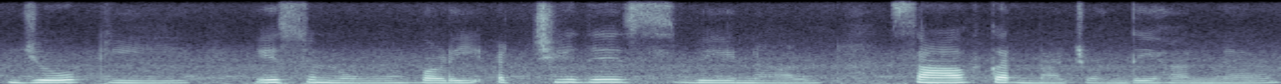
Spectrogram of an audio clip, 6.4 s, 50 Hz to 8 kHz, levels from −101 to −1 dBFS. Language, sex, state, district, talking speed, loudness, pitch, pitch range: Punjabi, female, Punjab, Kapurthala, 85 wpm, -20 LUFS, 205 Hz, 190-230 Hz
